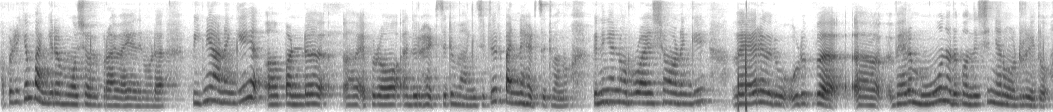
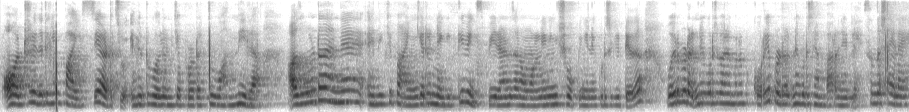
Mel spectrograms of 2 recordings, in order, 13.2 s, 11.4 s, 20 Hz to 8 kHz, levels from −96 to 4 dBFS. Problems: low volume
